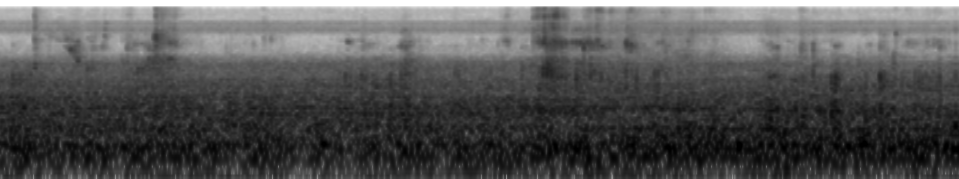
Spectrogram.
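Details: Tacy the cat purrs while playing with a treat toy: a steady, dense low rumble running unbroken throughout, with light clicks and taps from the toy scattered over it.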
